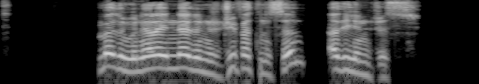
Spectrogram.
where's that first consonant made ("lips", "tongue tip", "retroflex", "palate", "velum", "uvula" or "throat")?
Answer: lips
